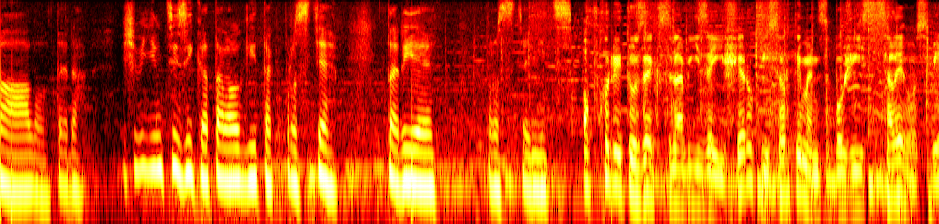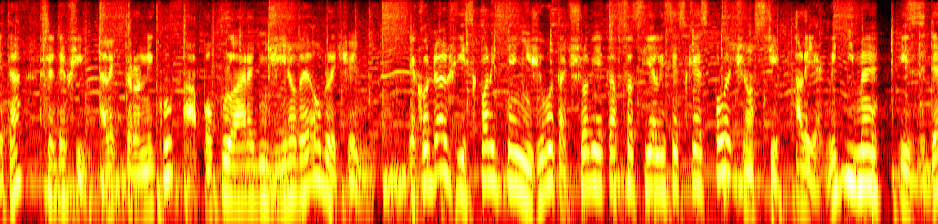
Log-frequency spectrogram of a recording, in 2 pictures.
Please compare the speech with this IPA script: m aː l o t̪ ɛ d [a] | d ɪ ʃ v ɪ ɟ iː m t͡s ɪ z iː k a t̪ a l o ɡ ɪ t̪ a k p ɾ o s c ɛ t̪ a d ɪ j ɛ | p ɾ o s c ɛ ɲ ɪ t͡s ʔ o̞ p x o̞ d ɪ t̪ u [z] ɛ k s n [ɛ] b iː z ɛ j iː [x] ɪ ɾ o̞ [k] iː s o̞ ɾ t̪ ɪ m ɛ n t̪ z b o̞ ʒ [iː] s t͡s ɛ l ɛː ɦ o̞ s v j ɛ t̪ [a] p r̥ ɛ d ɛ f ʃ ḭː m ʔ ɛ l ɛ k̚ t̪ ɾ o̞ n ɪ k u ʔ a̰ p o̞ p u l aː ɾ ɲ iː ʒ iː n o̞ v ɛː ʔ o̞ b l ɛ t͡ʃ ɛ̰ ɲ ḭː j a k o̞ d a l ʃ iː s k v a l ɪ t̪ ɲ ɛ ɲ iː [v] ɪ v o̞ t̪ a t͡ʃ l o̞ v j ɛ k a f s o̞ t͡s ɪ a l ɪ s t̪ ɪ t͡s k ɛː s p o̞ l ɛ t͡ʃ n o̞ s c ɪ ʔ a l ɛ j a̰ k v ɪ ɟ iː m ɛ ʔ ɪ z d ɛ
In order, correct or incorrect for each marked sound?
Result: correct, correct, incorrect, incorrect, correct, correct, correct, incorrect

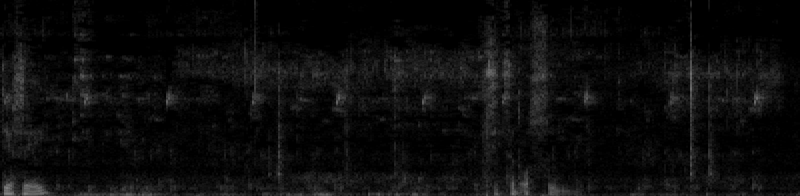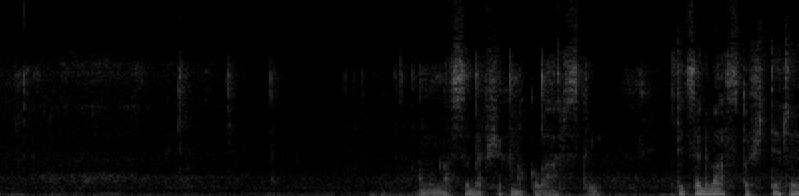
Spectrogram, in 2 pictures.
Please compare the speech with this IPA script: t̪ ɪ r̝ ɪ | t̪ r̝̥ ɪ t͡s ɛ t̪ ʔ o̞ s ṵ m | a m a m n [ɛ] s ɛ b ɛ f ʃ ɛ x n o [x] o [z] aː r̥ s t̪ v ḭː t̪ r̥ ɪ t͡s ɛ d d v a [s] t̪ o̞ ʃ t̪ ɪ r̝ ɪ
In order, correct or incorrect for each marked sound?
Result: incorrect, incorrect, incorrect, correct

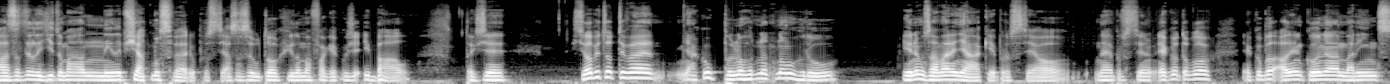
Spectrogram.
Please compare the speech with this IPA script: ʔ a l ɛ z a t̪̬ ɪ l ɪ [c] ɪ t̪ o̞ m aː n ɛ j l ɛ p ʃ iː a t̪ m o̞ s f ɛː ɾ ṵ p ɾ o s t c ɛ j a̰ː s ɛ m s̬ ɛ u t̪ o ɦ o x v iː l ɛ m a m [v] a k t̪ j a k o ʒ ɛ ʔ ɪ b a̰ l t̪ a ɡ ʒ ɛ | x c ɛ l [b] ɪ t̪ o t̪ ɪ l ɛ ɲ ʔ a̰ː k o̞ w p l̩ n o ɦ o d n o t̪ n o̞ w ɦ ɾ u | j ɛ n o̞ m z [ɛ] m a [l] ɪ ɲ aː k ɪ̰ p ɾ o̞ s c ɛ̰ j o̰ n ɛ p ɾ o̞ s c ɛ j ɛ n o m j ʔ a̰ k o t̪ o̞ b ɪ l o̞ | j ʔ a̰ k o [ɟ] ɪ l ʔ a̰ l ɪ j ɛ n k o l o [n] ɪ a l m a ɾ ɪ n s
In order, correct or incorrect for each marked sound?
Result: incorrect, incorrect, correct, incorrect, incorrect, incorrect, correct

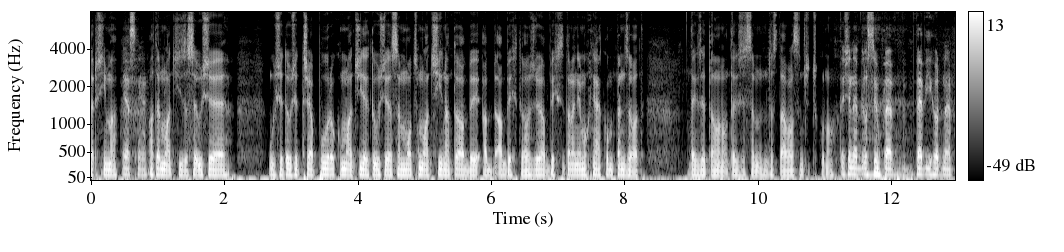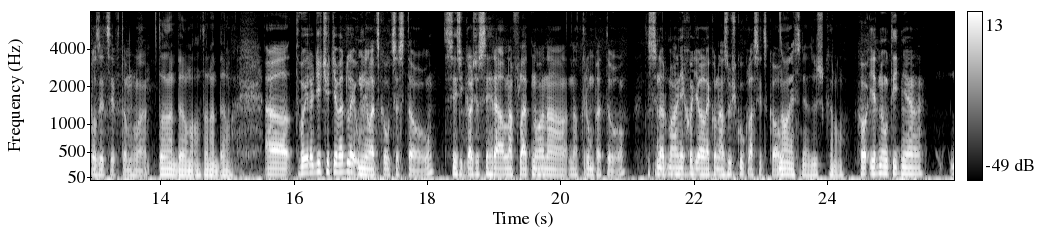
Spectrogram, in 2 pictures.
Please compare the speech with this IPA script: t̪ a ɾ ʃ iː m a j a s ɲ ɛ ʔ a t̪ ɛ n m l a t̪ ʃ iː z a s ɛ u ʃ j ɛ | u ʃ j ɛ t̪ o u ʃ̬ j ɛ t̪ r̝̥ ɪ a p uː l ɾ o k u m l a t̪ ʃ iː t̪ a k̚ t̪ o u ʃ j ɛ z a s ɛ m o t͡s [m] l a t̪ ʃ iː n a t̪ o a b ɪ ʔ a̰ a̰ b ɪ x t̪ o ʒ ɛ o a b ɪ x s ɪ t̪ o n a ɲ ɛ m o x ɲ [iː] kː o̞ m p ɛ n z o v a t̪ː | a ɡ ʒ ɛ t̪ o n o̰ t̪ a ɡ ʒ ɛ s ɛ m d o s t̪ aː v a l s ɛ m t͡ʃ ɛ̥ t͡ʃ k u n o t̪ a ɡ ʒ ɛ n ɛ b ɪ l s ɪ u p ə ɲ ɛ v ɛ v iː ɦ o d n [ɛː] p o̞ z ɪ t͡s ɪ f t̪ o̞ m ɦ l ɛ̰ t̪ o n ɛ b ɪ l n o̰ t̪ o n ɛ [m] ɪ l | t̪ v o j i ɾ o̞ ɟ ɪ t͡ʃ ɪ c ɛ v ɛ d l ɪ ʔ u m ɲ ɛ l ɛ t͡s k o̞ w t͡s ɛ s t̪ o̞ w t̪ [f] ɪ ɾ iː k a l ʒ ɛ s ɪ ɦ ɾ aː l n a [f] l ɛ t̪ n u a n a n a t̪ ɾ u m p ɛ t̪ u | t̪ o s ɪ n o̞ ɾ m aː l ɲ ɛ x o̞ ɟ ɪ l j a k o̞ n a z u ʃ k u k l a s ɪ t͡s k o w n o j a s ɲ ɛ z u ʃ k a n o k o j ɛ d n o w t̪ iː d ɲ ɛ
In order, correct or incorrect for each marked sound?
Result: correct, incorrect, correct, incorrect, incorrect, correct

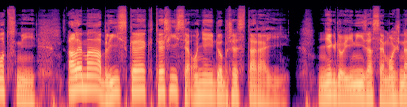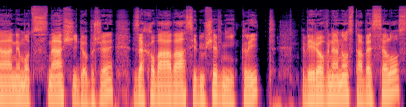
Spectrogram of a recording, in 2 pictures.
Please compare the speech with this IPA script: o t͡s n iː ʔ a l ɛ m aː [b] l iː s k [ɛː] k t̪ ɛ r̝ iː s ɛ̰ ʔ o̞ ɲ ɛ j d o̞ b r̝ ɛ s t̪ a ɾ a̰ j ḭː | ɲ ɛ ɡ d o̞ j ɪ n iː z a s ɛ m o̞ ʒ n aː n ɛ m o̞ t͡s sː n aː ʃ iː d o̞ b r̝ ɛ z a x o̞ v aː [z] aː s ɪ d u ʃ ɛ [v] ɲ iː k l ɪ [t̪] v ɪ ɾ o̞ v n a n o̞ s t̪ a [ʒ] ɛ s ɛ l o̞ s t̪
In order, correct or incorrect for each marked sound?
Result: correct, correct, incorrect, correct, correct, incorrect

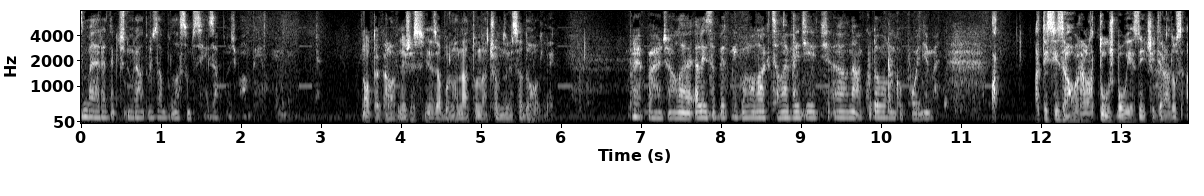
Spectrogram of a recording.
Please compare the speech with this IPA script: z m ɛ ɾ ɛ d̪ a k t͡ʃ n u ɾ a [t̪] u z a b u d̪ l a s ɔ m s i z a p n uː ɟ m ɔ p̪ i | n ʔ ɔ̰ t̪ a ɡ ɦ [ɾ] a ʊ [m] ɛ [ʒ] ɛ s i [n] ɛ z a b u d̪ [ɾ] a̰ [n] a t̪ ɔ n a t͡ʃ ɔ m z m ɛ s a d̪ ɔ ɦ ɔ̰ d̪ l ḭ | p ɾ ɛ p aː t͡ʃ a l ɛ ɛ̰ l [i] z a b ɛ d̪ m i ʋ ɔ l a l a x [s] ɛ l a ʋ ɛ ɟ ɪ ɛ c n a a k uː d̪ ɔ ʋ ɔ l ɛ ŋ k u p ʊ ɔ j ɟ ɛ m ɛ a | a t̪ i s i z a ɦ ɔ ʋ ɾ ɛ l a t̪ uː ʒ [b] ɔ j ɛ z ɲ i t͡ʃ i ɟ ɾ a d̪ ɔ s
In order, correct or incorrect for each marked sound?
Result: incorrect, incorrect, incorrect, correct, incorrect, incorrect, correct, correct, incorrect, correct

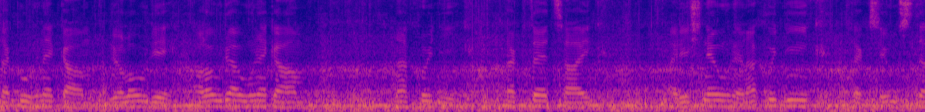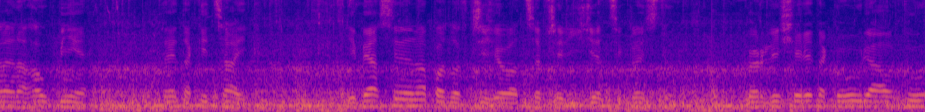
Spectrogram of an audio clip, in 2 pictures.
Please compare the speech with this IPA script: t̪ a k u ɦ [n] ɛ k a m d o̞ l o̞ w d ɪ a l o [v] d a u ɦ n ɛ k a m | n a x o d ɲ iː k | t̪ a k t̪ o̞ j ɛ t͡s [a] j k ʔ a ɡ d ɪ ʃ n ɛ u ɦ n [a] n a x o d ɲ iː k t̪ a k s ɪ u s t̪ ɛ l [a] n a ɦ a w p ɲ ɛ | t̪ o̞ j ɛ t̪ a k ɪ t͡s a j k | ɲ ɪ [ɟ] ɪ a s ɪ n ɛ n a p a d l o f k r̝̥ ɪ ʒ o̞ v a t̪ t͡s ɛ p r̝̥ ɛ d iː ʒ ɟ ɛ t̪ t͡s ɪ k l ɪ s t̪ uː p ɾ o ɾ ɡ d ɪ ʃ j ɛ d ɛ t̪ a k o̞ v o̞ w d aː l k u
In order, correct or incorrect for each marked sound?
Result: correct, incorrect, correct, incorrect, incorrect, incorrect

